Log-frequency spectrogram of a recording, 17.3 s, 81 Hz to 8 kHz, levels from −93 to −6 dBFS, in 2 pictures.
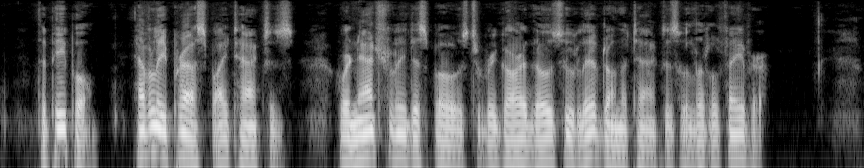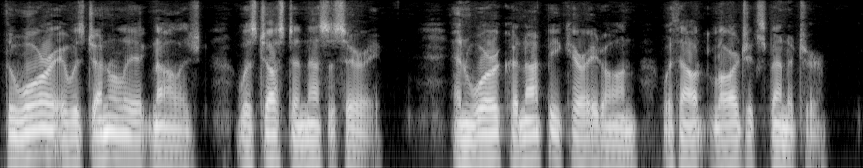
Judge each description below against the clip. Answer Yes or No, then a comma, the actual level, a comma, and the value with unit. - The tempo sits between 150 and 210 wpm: No, average, 140 wpm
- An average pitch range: Yes, average, 3.2 semitones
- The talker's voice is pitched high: No, very low, 90 Hz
